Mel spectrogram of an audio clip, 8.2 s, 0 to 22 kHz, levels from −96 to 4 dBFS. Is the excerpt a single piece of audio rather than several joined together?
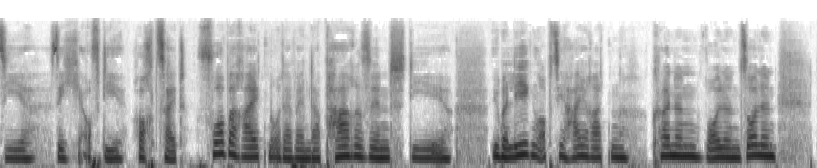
no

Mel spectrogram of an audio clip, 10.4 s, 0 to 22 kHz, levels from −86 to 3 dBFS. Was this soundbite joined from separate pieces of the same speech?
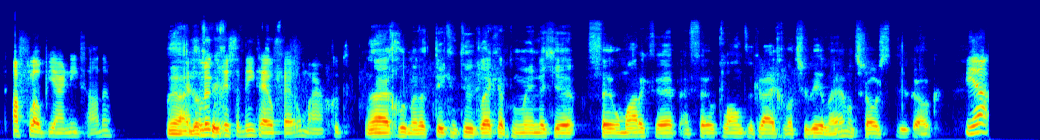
yes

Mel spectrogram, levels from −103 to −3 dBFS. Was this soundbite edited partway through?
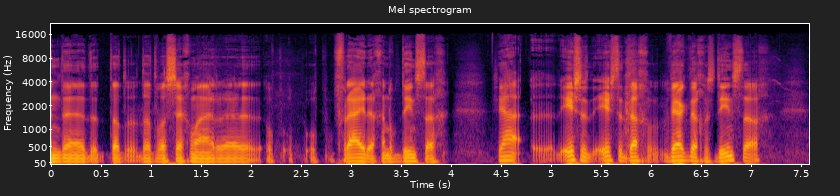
no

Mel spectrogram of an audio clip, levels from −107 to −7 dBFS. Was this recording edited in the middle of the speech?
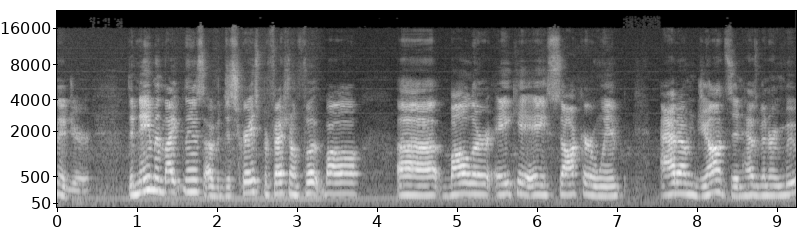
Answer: no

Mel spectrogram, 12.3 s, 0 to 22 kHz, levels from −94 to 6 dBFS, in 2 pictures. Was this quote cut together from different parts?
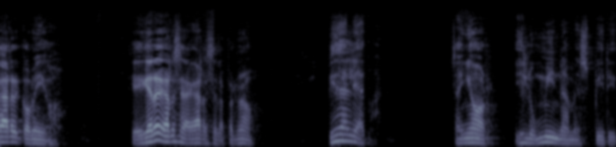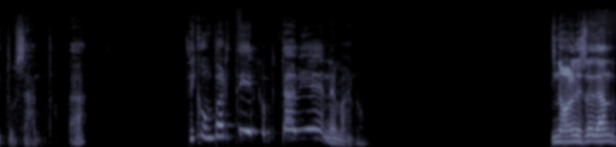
yes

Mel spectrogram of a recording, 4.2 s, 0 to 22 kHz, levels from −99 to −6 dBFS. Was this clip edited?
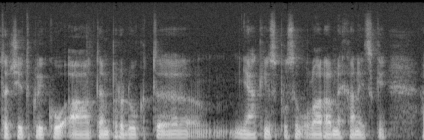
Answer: no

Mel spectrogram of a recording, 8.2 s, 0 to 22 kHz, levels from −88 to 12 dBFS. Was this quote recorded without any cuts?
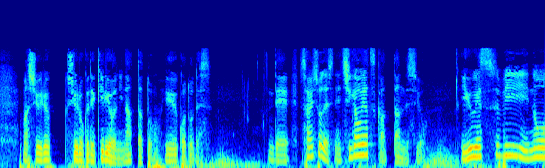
no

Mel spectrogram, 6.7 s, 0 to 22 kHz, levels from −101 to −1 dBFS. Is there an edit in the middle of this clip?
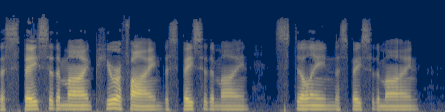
no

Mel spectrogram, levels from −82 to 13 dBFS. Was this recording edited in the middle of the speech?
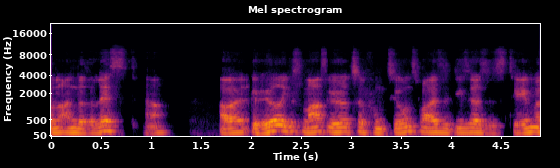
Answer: yes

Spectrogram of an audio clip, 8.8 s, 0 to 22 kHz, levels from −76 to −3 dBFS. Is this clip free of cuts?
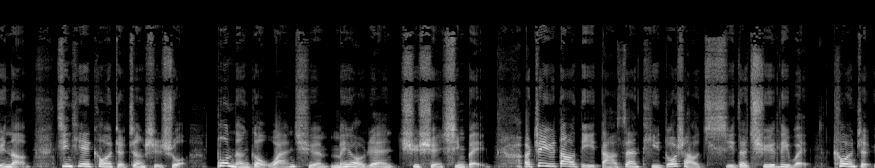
yes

